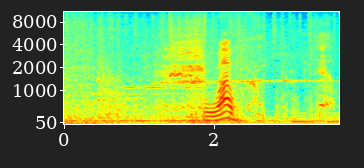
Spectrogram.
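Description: A horse in the video game Red Dead Redemption gives a loud, wavering neigh over a steady clip-clop of hooves. A person talks briefly alongside it.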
